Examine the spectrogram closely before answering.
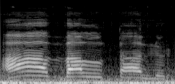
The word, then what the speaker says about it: Aðaldalur: Aðaldalur. What's that letter? It's E. You have to use your tongue. Like Aðaldalur.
